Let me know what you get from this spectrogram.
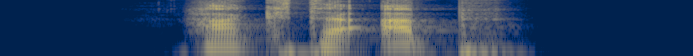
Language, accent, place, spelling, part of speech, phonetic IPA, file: German, Germany, Berlin, hackte ab, verb, [ˌhaktə ˈap], De-hackte ab.ogg
- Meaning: inflection of abhacken: 1. first/third-person singular preterite 2. first/third-person singular subjunctive II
